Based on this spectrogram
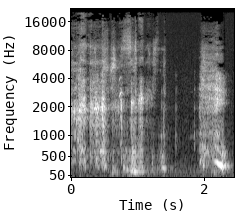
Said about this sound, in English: Cough. Oh. Take that one right out of there.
